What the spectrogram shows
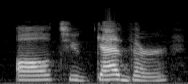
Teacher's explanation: the geth part is kind of the key one that you put emphasis on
